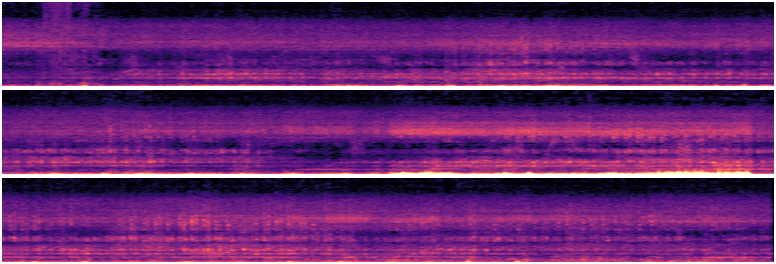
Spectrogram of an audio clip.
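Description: Distant farm tractor's engine running slowly, a steady low rumble, while its trolley of cow-dung manure is unloaded in the field. Just past the middle, a much louder low rumble lasts about three and a half seconds and cuts off suddenly.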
